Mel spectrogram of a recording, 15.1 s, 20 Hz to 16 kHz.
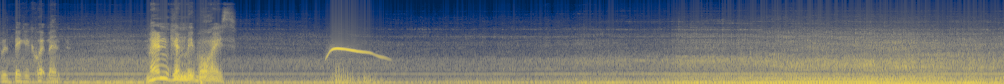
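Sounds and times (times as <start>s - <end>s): tractor diesel engine running: 0.0s - 15.0s
high tone sliding downward: 4.8s - 6.0s.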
